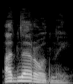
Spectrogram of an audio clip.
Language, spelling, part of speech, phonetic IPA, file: Russian, однородный, adjective, [ɐdnɐˈrodnɨj], Ru-однородный.ogg
- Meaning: homogeneous, uniform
